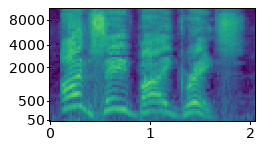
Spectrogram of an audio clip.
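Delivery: slow, drawn-out mock declaration; mocking quote. Ranter imitates Christians who call him legalist, mocking.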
